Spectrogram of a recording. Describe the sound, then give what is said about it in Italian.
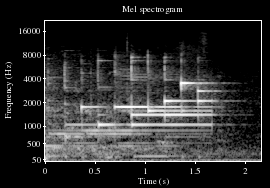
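A mobile phone reminder alert chimes a quick melodic run of bright electronic notes, about a dozen beeps over two seconds, moderately quiet with no one speaking over it. “Quindi, cellulare. E quindi? E rispondi, senti chi è?”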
